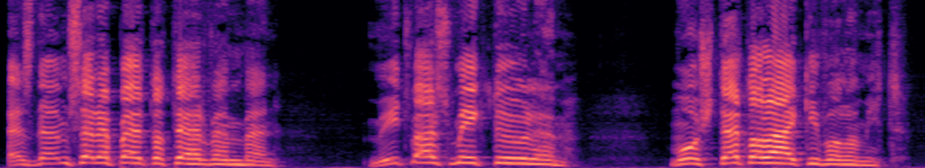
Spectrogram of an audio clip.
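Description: A man voicing a brash, cheeky young Viking boy who talks in a loud, excited way. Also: extremely high pitch, voice pushed up.

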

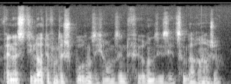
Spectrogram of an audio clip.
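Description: Radio crime drama inspector: dark-toned, husky, sceptical, quietly insistent questioner with dry manner. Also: male voice, fairly low pitch, fairly even intonation, quick pace. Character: calm, probing, sceptical male police inspector. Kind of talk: German radio drama acting.

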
